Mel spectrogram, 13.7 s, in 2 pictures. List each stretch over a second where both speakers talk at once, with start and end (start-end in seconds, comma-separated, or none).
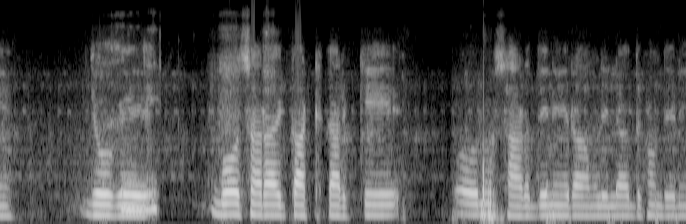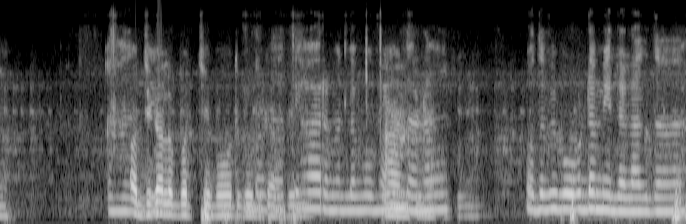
none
